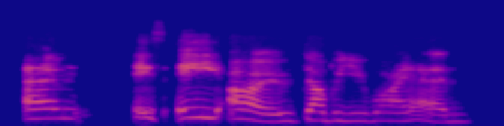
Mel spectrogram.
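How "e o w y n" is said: slow, spelled out one letter at a time. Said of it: "I don't know how to say it".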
